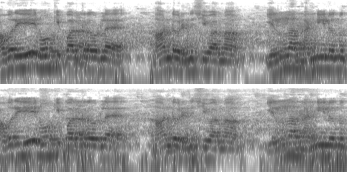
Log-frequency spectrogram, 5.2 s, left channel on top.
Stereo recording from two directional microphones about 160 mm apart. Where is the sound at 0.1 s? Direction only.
55° left (ahead or behind).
